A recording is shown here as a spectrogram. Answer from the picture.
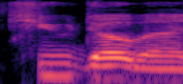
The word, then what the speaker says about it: Qdoba: And I checked to see how that was pronounced, and it really literally is Qdoba, and it's spelled Q-D-O-B-A, which doesn't seem that complicated.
